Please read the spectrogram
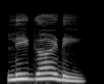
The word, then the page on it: ಲಿಗಾಡಿ: ligāḍi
